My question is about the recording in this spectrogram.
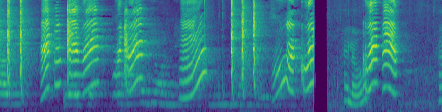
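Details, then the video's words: A talking parrot indoors giving a run of clear, voice-like whistled phrases and sliding, rising syllables, one after another, with short pauses and a sustained low hum between some phrases. "Parrot sound ❤️बोलने वाला तोता"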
